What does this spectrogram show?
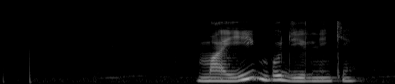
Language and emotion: Russian, neutral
